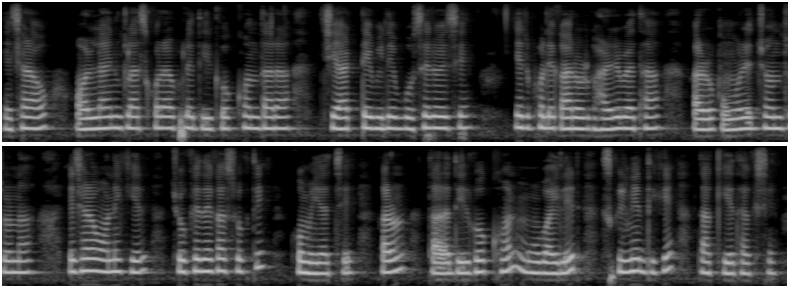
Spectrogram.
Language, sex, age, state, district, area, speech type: Bengali, female, 18-30, West Bengal, Purba Medinipur, rural, spontaneous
